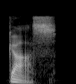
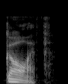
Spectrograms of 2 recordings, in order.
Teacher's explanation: with the northern vowel sound and the northern s verb ending he says GS whereas a southerner would have said goth so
